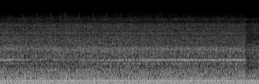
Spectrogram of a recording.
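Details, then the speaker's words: Project ECK20 Honda, warm idle just under 900 rpm after swapping the suspected faulty idle control valve for a new one, during coolant bleeding: steady, even idle with constant low hum and clean high tone, no misses or knocks; healthy. "Yeah, it's just under 900 as an idle. Perfect. Sounds good."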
